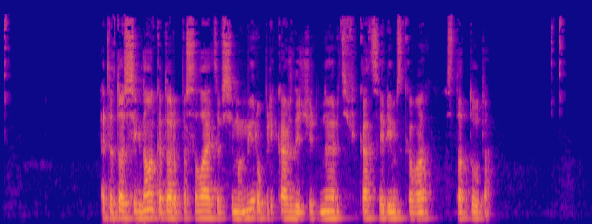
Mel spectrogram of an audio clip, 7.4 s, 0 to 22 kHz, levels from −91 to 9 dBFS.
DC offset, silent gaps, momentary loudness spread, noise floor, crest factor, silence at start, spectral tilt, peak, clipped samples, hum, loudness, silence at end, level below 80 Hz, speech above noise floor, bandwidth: under 0.1%; none; 15 LU; -80 dBFS; 18 dB; 0.05 s; -5 dB/octave; -2 dBFS; under 0.1%; none; -19 LUFS; 0.4 s; -60 dBFS; 61 dB; 16.5 kHz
